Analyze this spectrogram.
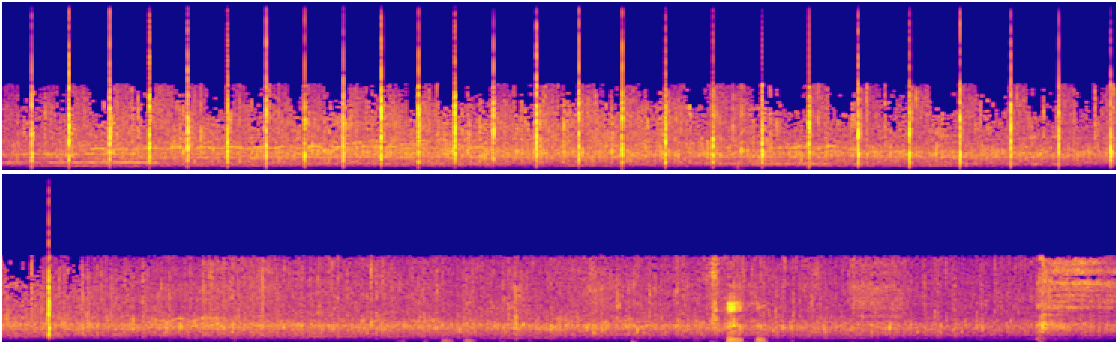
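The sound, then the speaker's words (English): A church audience applauds a guest with dense, steady clapping. A sharp, rhythmic clap pattern drives the first eight seconds, then the applause thins out and voices rise through it. “Come on, let's give him a big hand.”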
